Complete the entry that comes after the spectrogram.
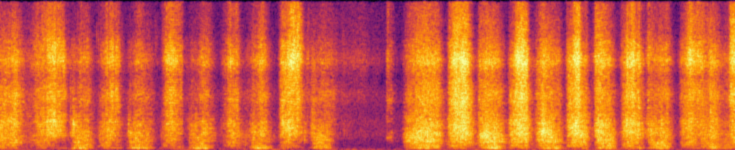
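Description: A gloved hand scrubs a wet, foamy black-and-red pile rug with a handheld bristle brush. Rhythmic back-and-forth brushing strokes make a bright, gritty swishing hiss with a faint low tone, pausing briefly near the middle before the scrubbing resumes at a steady pace.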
